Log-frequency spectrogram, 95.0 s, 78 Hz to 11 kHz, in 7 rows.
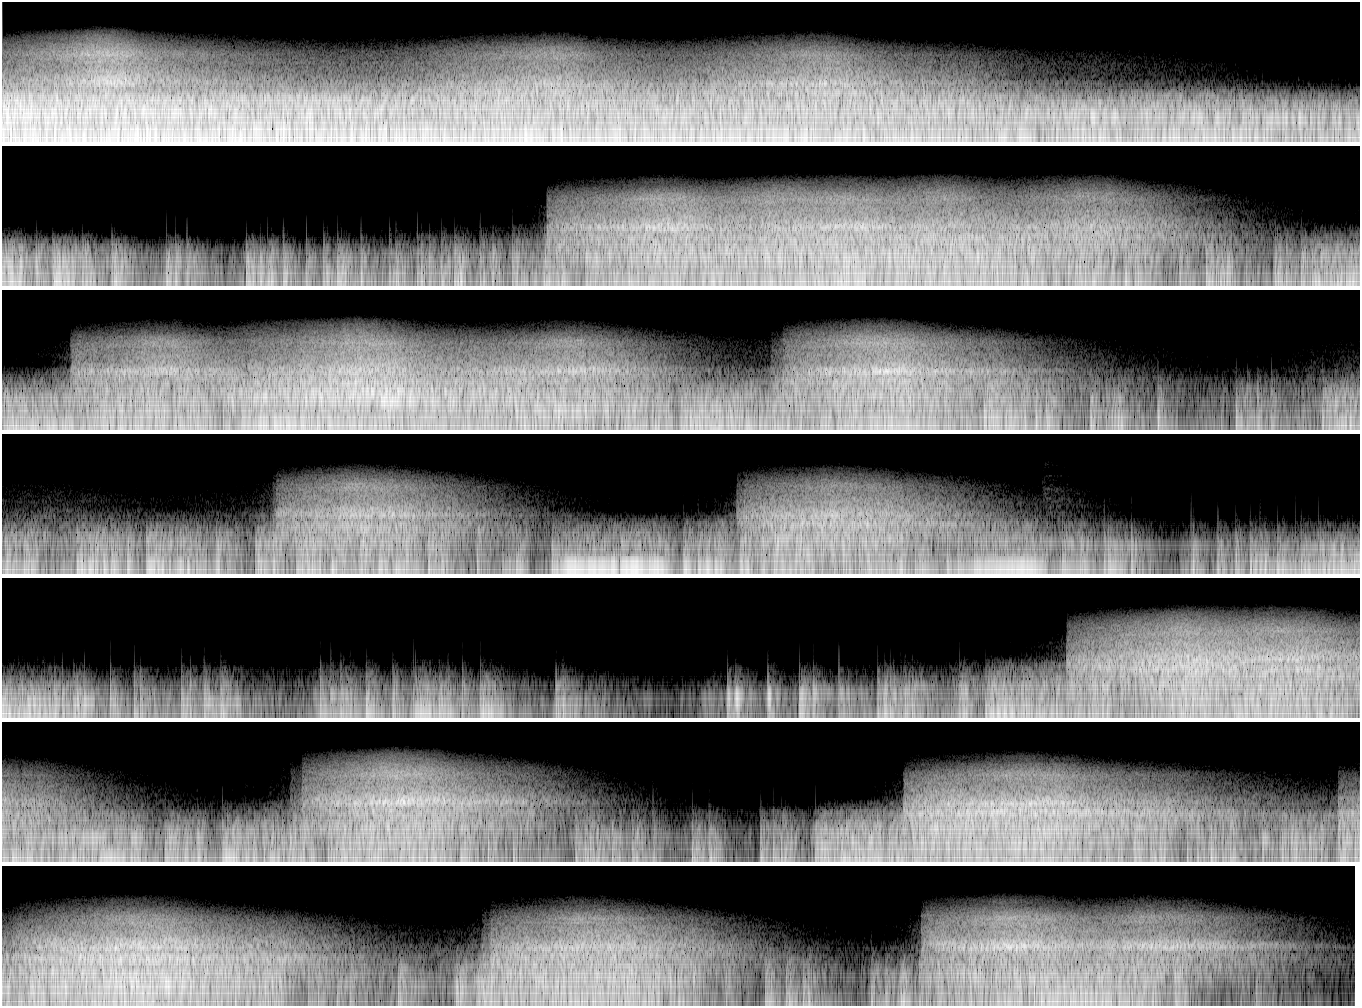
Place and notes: Altstadt, Düsseldorf, Deutschland - Düsseldorf, Bridge Oberkassel, bridge abutment
Inside the bridge abutment of the Oberkasseler bridge. The sounds of car traffic and trams passing by and reverbing in the inner bridge hall.
This recording is part of the exhibition project - sonic states
soundmap nrw - topographic field recordings, social ambiences and art places
Düsseldorf, Germany, 19 November 2012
